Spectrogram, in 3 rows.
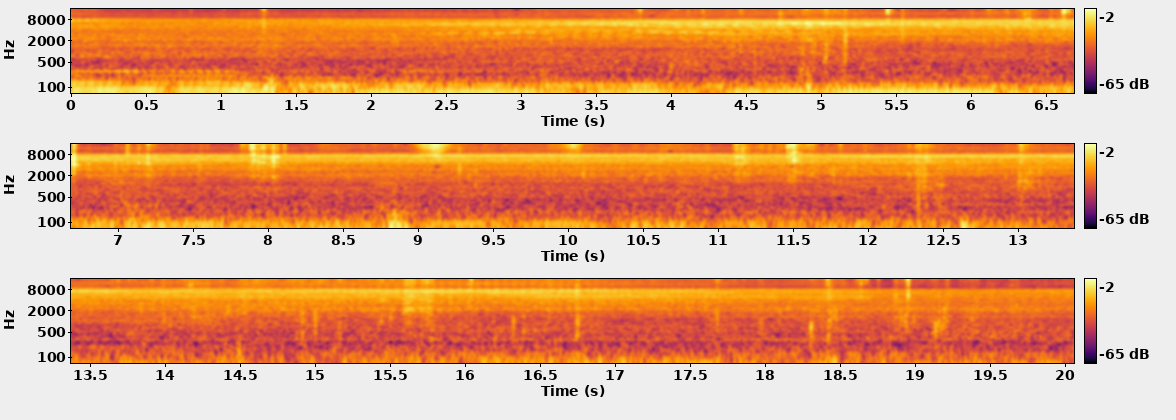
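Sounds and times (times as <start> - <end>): footsteps on gravel and twigs: 3.5 - 19.7.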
